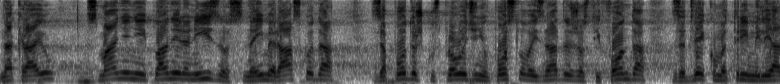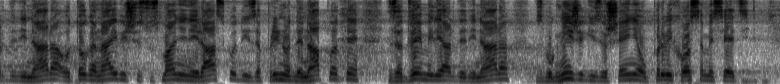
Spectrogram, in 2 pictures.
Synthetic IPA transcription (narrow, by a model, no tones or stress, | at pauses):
nakɾaːju | smaːɲeɲeiplˠaniːɾaniizno̞snaime̞ɾaːsxo̞d̪a | zapo̞d̪r̩ʃkuspɾo̞ʋo̞d͡ʑe̞ɲupo̞slˠo̞ʋaiznaːd̪le̞ʒno̞st̪ifo̞nd̪a | zad̪ʋe̞ːko̞mat̪ɾiːmilijaɾd̪e̞d̪inaːɾao̞d̪̚t̪o̞ɡanaːjʋiʃe̞susmaːɲe̞niɾaːsxo̞d̪izapɾinud̪ne̞naːplˠat̪e̞ | zad̪ʋe̞ːmilijaɾd̪e̞d̪inaːɾa | zbo̞ɡniʒe̞ɡizʋr̩ʃe̞ːɲaupr̩ʋixo̞samːjese̞ːt̪si̥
